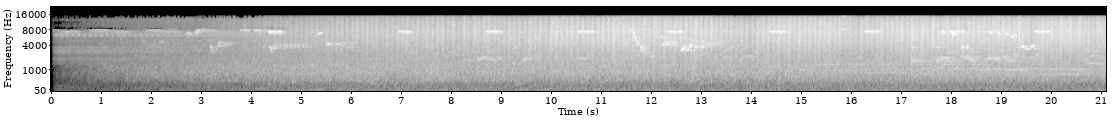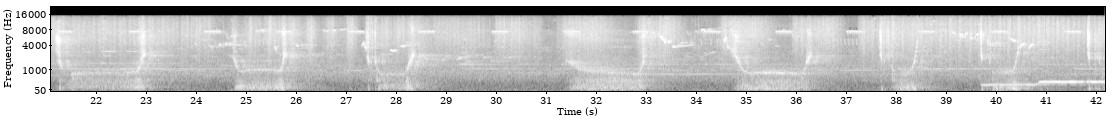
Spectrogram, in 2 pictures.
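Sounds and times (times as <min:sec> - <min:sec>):
shamanic music: 0:13.2 - 0:42.1
mystery bird calling: 0:21.2 - 0:33.8, 0:34.6 - 0:42.1.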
